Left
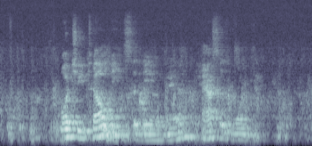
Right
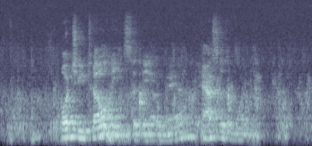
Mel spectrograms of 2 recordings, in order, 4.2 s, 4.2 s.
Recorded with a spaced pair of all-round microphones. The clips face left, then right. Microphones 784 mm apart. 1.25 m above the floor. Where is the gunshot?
I don't hear a gunshot.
